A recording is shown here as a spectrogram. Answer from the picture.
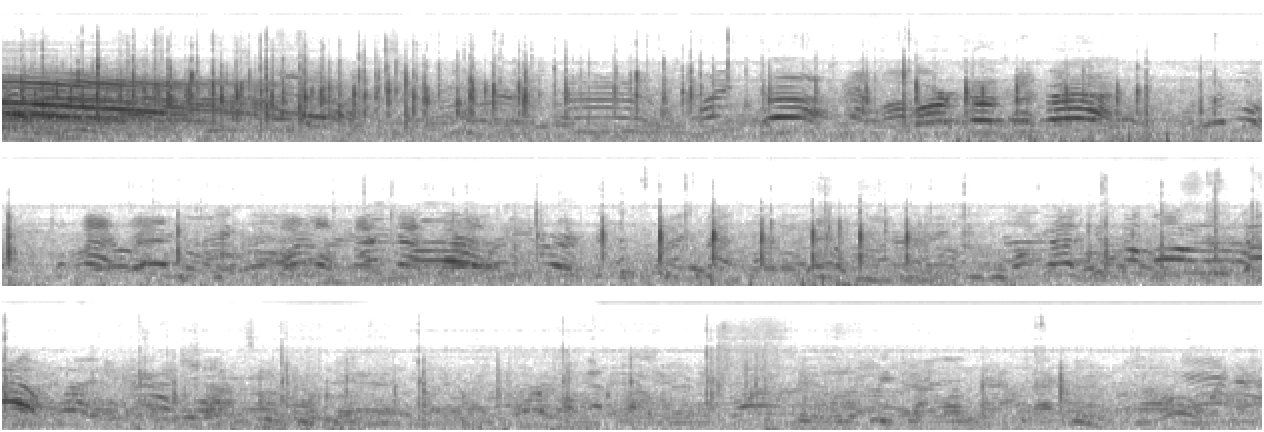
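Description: Spectators and players cheering and shouting together as a goal goes in, loudest in the first two seconds, then trailing off into scattered shouts and calls.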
